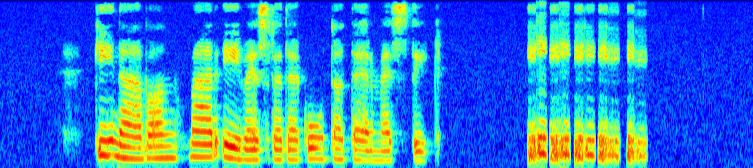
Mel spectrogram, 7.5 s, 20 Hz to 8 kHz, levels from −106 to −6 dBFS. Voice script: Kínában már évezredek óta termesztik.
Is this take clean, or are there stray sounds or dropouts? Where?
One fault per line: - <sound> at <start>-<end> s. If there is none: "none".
- laugh at 5.3-6.5 s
